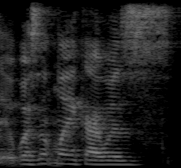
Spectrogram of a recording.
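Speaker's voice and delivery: normal talking voice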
